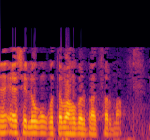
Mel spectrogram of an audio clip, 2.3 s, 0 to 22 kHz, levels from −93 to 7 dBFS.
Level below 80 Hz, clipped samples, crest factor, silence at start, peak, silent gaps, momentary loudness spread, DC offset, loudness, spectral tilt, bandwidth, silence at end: -46 dBFS; 0.2%; 14 dB; 0 s; 0 dBFS; none; 10 LU; under 0.1%; -13 LUFS; -6 dB/octave; 6.6 kHz; 0.2 s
